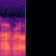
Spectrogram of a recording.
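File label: Police Spec Ops Tac, radio; Raleigh; wake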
